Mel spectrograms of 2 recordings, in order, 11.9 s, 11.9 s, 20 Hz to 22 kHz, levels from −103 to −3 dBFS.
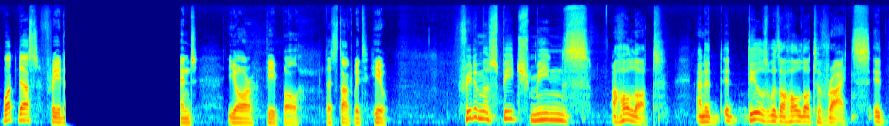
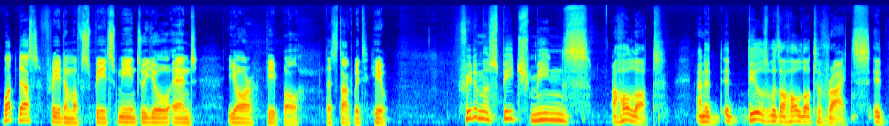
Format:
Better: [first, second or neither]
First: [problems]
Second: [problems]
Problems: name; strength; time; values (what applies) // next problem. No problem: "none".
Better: second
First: audio cutting out; at 1 s for 1.5 s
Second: none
